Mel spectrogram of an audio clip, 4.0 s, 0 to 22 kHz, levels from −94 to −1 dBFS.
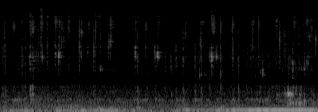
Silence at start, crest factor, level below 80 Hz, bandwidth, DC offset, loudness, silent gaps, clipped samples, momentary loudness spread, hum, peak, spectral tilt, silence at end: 0 s; 16 dB; -52 dBFS; 16 kHz; under 0.1%; -56 LUFS; none; under 0.1%; 12 LU; none; -36 dBFS; -5 dB/octave; 0 s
